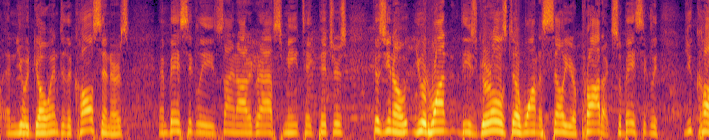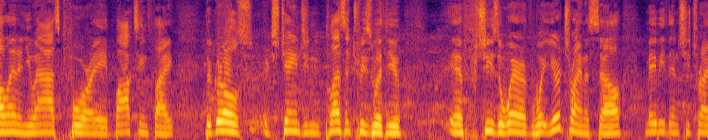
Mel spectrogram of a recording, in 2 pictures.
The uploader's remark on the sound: on location at EBI 8 in Los Angeles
